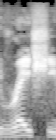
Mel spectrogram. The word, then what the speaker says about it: reishi: For the last few months, we have been working on a reishi mushroom. That's how you pronounce it.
